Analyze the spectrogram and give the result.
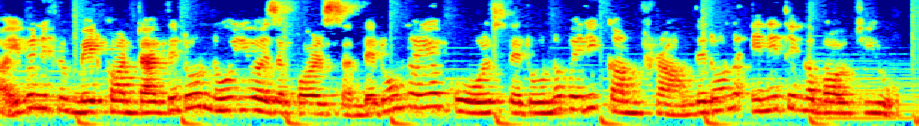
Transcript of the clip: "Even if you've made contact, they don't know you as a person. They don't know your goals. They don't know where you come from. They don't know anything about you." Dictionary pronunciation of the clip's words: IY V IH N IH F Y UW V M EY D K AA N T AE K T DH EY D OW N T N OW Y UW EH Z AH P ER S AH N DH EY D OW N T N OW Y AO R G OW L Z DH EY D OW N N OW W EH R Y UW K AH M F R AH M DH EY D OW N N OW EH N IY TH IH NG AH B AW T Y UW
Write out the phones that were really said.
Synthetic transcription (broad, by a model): IY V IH N IH F Y UW V M EY D K AA N T AE K T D EY D OW N T N OW Y UW EH Z AH P ER S AH N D EY D OW N T N OW Y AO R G OW L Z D EY D OW N N OW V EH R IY K AH M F R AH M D EY D OW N N OW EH N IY T IH NG AH B AW T Y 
